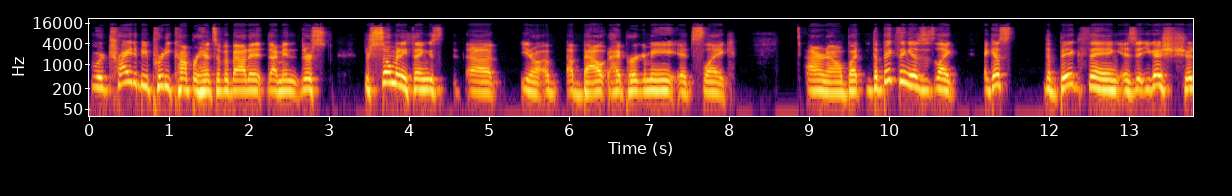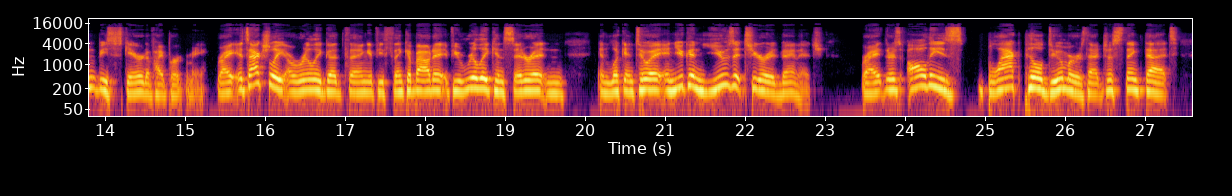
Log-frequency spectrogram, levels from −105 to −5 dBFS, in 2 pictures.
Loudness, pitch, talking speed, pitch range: -16 LUFS, 175 Hz, 190 wpm, 160-195 Hz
